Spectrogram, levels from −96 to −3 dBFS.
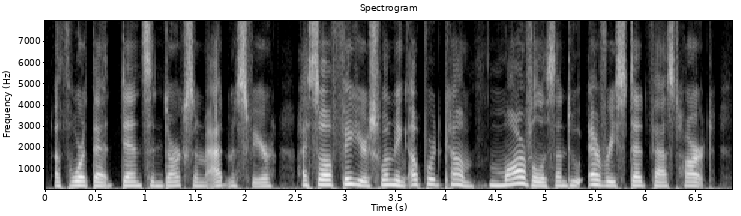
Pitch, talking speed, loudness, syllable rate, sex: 200 Hz, 155 wpm, -18 LUFS, 5.7 syllables/s, female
